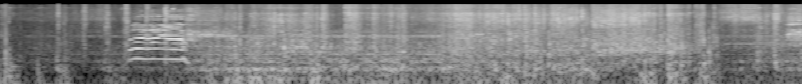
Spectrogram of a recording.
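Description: Steady rushing noise with a low rumble inside a truck's cab, starting about two seconds in after a short vocal sound.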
